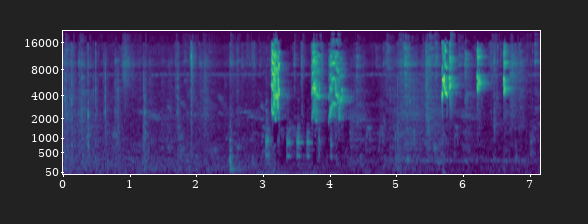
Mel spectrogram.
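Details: Male lovebird choosing a partner, in the morning: after a quiet start, shrill, buzzy, very high chirps come in two clusters of four or five sharp bursts each, over faint background clatter.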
